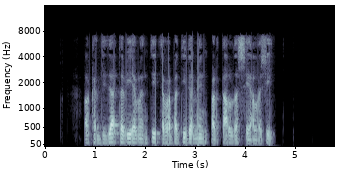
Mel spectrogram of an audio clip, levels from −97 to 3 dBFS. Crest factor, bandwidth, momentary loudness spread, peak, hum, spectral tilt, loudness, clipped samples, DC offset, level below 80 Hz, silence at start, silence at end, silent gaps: 20 dB; 7.8 kHz; 10 LU; -2 dBFS; none; -5 dB/octave; -20 LUFS; under 0.1%; under 0.1%; -44 dBFS; 0.8 s; 1.25 s; none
